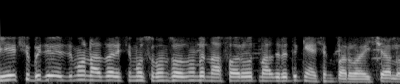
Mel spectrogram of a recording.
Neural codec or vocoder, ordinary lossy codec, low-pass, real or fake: none; none; 3.6 kHz; real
